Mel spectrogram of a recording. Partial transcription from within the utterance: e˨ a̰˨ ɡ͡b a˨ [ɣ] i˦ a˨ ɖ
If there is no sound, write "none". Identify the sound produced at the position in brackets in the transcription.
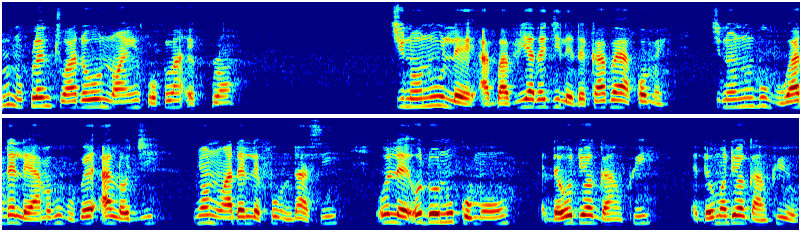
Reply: v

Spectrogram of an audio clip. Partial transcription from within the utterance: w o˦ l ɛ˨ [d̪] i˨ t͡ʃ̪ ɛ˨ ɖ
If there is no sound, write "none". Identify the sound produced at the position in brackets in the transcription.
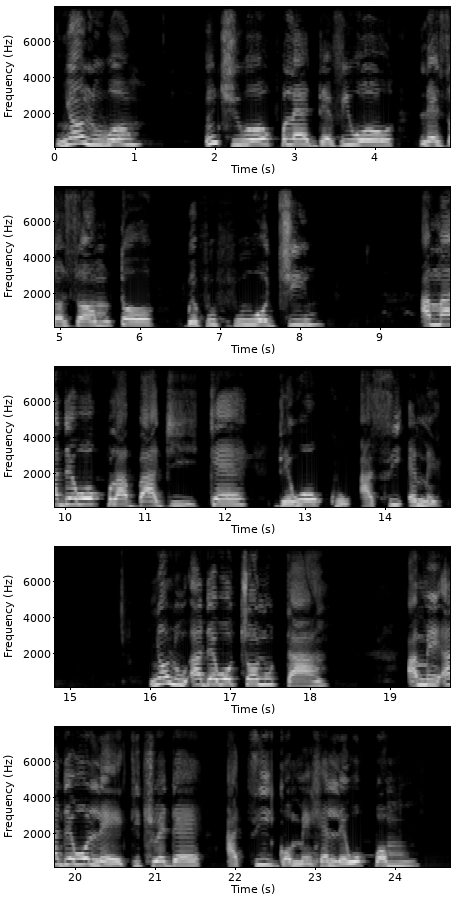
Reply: t̪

